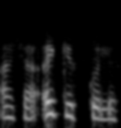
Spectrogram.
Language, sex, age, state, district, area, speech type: Kashmiri, female, 30-45, Jammu and Kashmir, Ganderbal, rural, conversation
